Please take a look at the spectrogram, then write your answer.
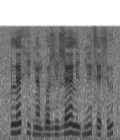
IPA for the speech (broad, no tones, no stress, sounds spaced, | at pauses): l ɛ x i ɡ ɛ̃ b ə ɮ i ɮ ɛ l i b ĩ s e s ɨ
